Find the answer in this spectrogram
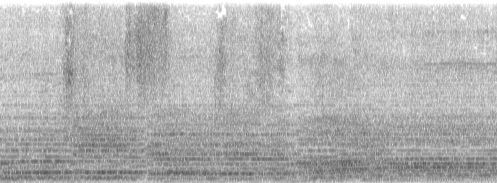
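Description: Mixed choir of men's and women's voices singing a Latvian song in harmony, with long held chords that change about every two seconds.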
